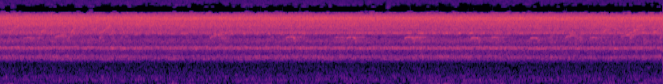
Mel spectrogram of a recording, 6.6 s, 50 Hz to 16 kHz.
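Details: Cicadas singing at 4:50 in the morning on 4 August: a dense, steady shrill drone spread over a wide high band, layered with even whining tones, unbroken and unchanging throughout.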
